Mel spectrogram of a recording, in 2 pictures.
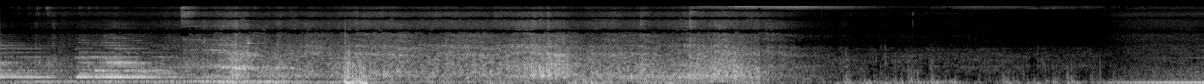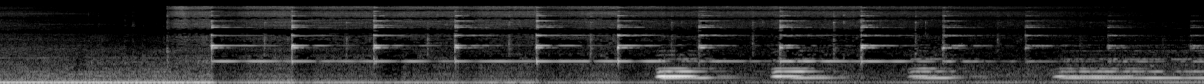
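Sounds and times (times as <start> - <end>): train coaches rumbling: 0.0 - 24.0
lower-pitched ringing strokes: 14.0 - 24.0
rapid clanging bell: 14.2 - 24.0.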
